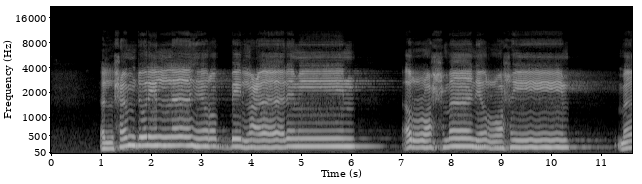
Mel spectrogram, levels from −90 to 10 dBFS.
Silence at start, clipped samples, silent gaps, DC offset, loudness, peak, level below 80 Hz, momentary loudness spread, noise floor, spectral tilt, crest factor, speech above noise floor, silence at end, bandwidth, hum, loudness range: 0.95 s; under 0.1%; none; under 0.1%; -23 LUFS; -10 dBFS; -68 dBFS; 8 LU; -65 dBFS; -6 dB/octave; 14 dB; 42 dB; 0 s; 9.2 kHz; none; 3 LU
